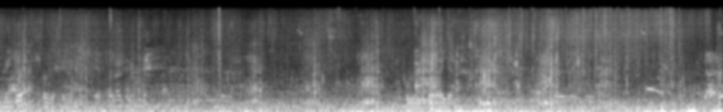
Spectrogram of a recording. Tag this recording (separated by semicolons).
eating; forest; hourse; Deltasona; nature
